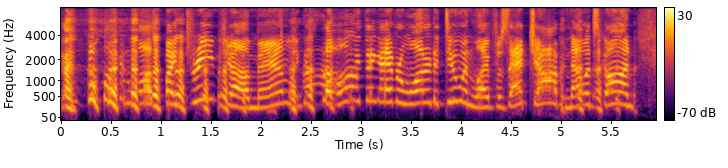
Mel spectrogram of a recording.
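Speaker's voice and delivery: mock, very high voice, fighting back tears. Retelling trick-or-treating after losing a dream job: imitating holding back tears. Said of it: "trying to hold back tears".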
